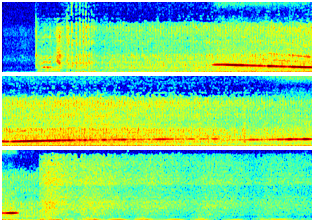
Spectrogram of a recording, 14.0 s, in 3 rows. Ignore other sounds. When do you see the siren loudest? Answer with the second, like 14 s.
5 s.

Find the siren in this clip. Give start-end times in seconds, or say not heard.
3.1-9.6.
